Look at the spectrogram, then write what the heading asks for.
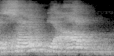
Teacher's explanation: If you find two syllables with the tone, automatically change the first tone. Okay, change to the second tone for the first character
